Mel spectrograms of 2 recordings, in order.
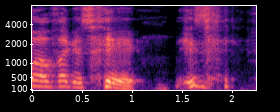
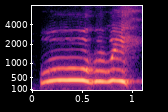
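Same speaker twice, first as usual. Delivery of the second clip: high laughing whoop; 4 dB louder than usual. Real, not acted. Cracking up again.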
